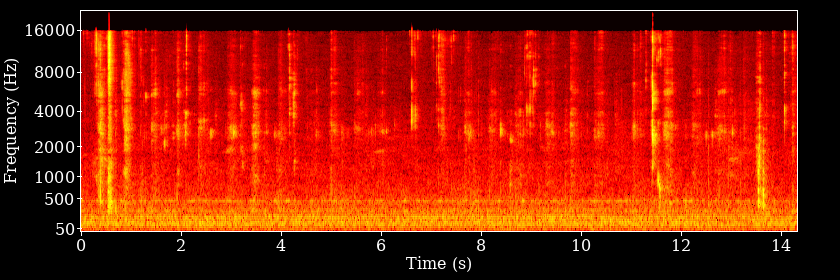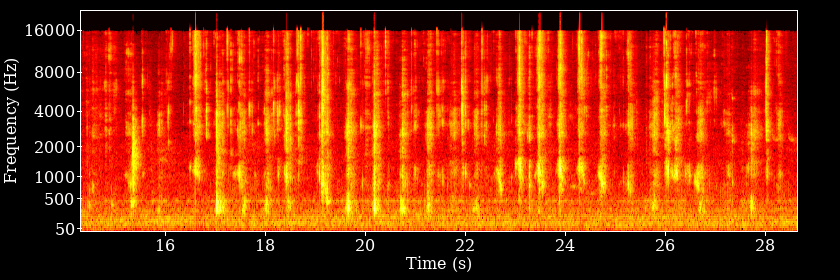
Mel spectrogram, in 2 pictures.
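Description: A person biting and chewing raw salad vegetables: a crisp crunchy bite near the start, then quiet chewing, then a few crunches after about eleven seconds that build into steady, rapid crunching of two or three bites a second through the second half.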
